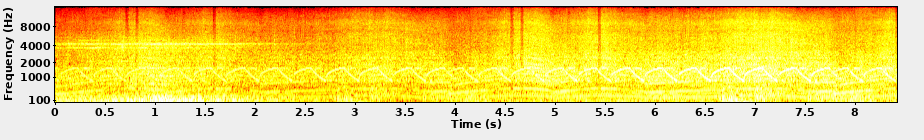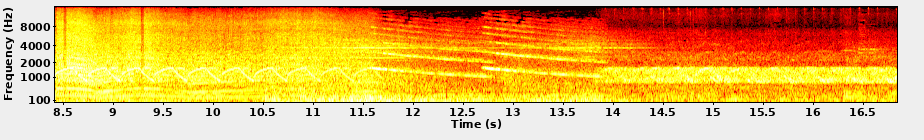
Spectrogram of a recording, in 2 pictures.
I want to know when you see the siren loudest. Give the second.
7 s.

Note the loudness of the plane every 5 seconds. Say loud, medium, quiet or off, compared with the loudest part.
loud, off, medium, off.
